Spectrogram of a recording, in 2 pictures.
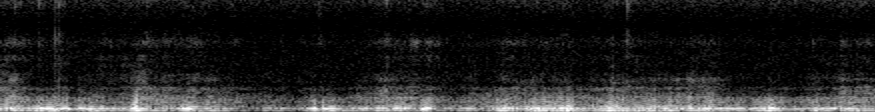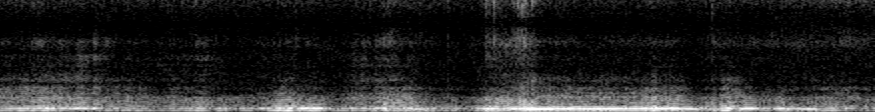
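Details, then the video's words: Bumblebees humming as they work a yellow cassia tree and duranta erecta; low steady drone with strong overtones, fluctuating in volume, and near the end one bee's buzz rises slightly in pitch as it passes close. "Buzz Bumble Bees Sound"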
